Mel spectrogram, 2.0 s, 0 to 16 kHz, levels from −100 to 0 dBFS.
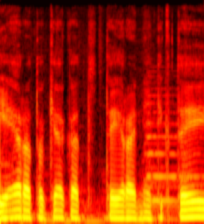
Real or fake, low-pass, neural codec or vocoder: real; 14.4 kHz; none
